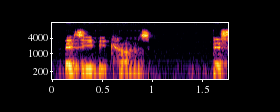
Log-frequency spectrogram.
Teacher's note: I changed the Z sound to an S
